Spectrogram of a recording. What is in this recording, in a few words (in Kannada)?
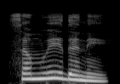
"ಸಂವೇದನ", Kannada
